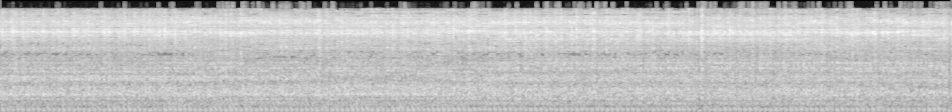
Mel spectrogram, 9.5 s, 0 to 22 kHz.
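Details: 2004 BMW X3 3.0i M54 inline-six idling with a faint uneven tick on the exhaust note; owner suspects an exhaust leak somewhere, location not found.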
